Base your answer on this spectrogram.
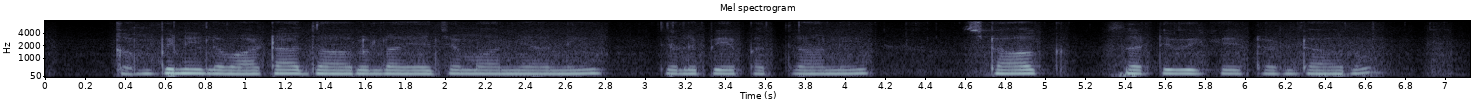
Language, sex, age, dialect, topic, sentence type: Telugu, female, 56-60, Southern, banking, statement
